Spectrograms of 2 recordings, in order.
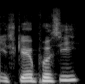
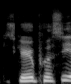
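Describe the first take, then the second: First: A rising, teasing jab at the end; mock taunt. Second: The same rising, teasing jab repeated; mock taunt. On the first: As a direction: imitate the roommate goading him. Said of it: "he always go to that". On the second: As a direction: imitate the roommate's usual goad. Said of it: "He'd be like".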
